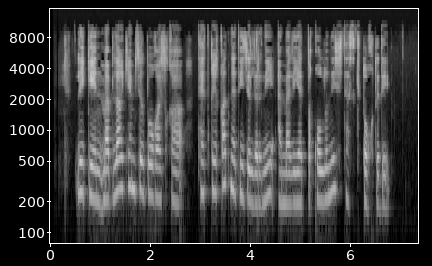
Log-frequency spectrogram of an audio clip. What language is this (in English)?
Uyghur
